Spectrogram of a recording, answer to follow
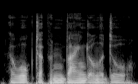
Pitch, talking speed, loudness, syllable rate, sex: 85 Hz, 345 wpm, -18 LUFS, 8.7 syllables/s, male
